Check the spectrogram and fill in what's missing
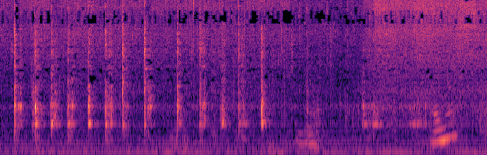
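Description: Garlic hits hot oil in a pan for cooking clams, setting off a run of sharp, evenly spaced crackles and pops that fade into a quieter sizzle with a brief scrape near the end.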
